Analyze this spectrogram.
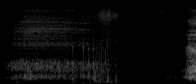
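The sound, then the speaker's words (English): A deep breath drawn in during a guided breathing exercise: a long, airy rush for about a second, then a quiet lull, and a fresh burst of breath at the very end. “So first, let's take a couple deep breaths in.”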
